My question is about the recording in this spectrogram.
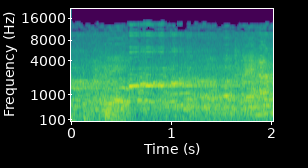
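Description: Children and audience chattering in a hall. A thin, high whistle-like tone rises about half a second in and holds for about a second.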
